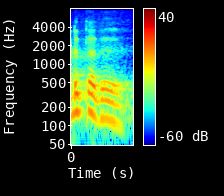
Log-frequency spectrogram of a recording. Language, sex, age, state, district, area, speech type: Tamil, male, 30-45, Tamil Nadu, Viluppuram, urban, read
